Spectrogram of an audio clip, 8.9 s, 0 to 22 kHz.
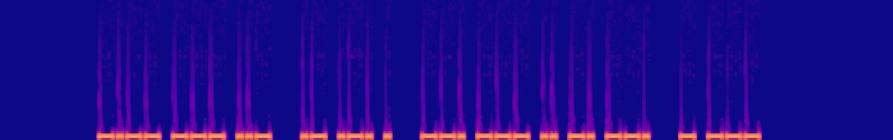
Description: Morse code, heard as a keyed tone, about 26 wpm, 700 Hz. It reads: YOU ARE GOING TO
